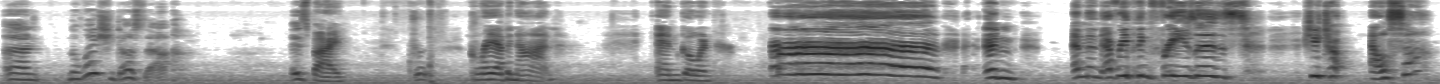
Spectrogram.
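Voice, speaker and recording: Giggly, high-voiced young woman rambling. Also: animated, slow pace, pauses often, slight background noise. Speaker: book vlogger. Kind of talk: casual book recap.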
